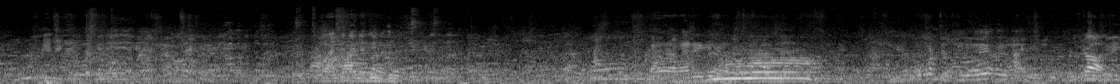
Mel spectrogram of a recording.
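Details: Cows unloaded from a truck and agitated, watched by a crowd; a few drawn-out lowing calls break through steady human chatter and talk, the loudest moo coming near the end.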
